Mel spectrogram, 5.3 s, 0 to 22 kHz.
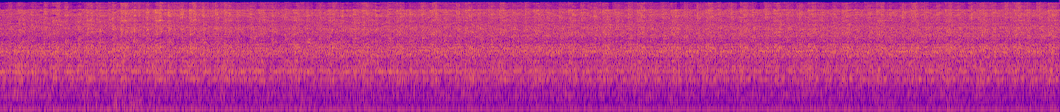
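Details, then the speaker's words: International diesel engine (same as the 7.3) idling in cold weather, running on waste veggie oil, motor oil and transmission fluid: steady, even low rumble with no knocks or misses, running normally, noticeably quieter, slight blue smoke. "Fires just like it normally would. Runs just like it normally would. The engine is noticeably quieter."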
